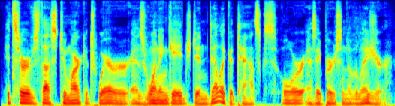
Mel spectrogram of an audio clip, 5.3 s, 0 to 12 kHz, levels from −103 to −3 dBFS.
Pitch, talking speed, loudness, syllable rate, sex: 85 Hz, 215 wpm, -18 LUFS, 5.9 syllables/s, male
